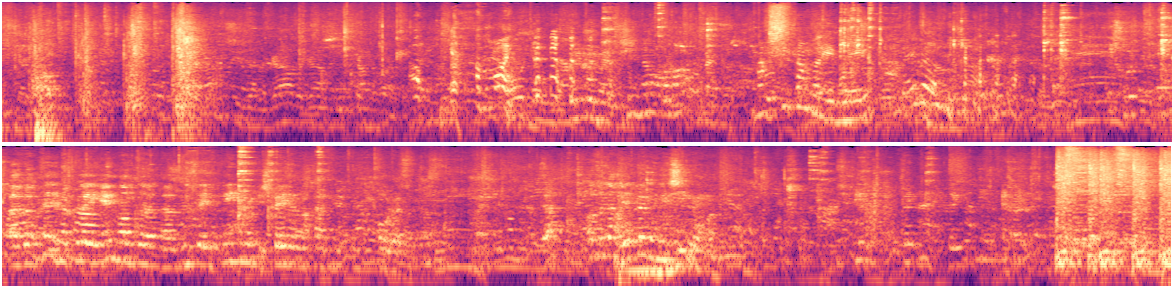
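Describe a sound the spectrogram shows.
A brass band plays loudly in a room.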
